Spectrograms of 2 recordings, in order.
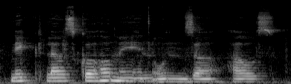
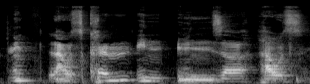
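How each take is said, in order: First: Slow, simple sung carol line; singing. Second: Slow, high, loud creature singing; creature singing wrong vowels. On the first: A narrator's reading. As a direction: sing it slowly to a little pupil. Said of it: "Sie sangen mit ihm". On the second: Acted. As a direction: sing "komm in unser" with fronted kömm-in-ünser vowels. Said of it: "was bei Spekulatius natürlich".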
